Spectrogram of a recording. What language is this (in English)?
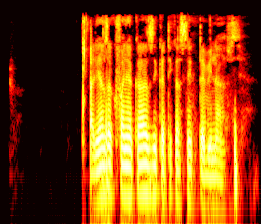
Swahili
